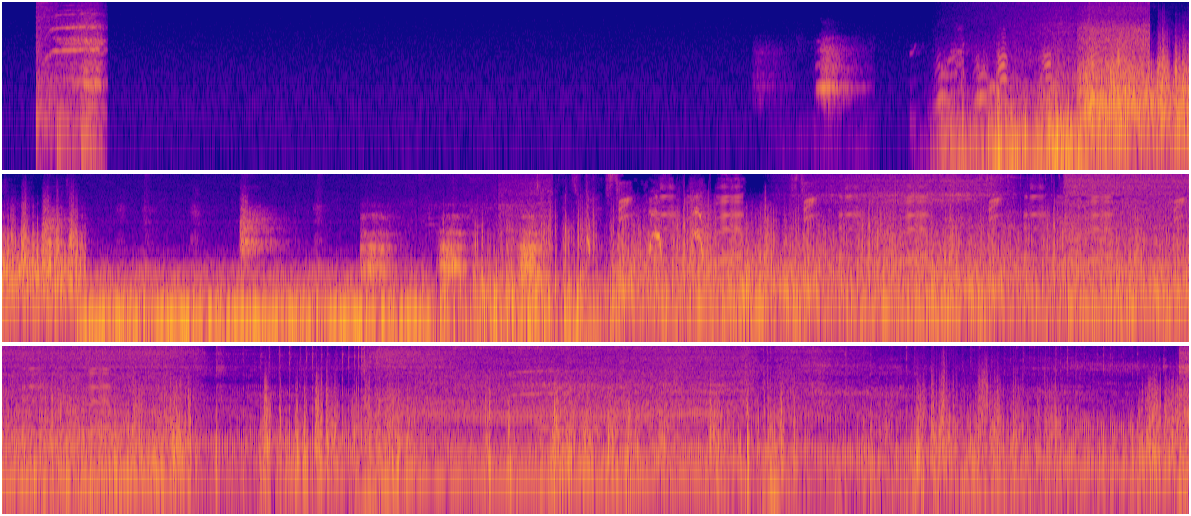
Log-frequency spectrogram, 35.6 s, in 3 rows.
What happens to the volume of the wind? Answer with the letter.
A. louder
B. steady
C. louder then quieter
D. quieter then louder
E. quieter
E.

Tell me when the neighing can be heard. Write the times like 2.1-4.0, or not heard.
0.3-1.1, 28.6-30.4.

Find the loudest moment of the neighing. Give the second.
1 s.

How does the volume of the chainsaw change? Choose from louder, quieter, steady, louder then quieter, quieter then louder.
steady.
